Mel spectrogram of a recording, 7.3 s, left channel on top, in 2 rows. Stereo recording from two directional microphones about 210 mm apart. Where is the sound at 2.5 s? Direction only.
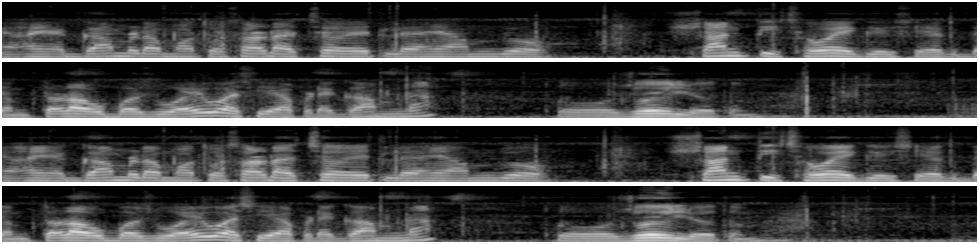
20° right (ahead or behind); by 6.4 s 35° right (ahead or behind).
